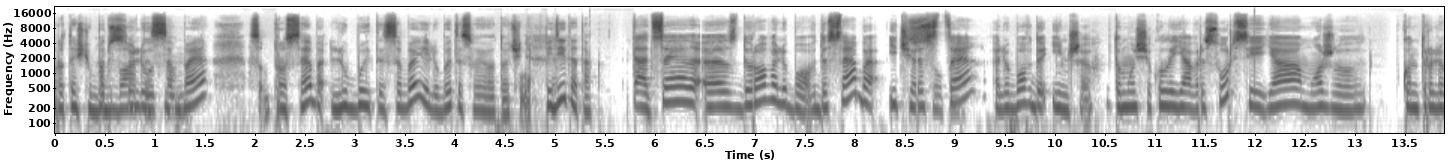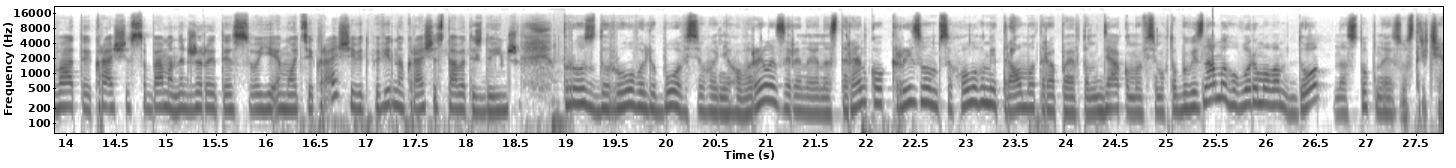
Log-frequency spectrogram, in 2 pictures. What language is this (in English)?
Ukrainian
